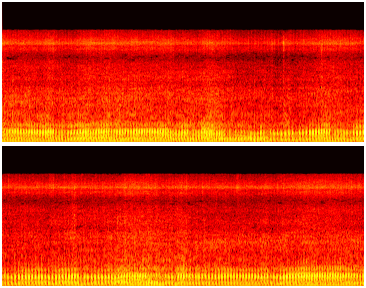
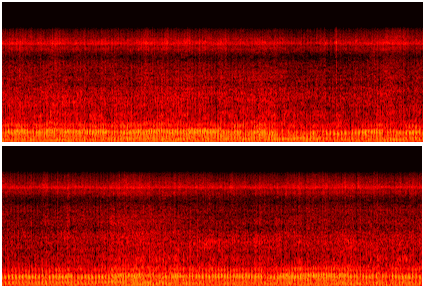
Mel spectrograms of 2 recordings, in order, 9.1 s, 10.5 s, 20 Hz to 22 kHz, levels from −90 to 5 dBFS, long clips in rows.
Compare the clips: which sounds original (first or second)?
first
